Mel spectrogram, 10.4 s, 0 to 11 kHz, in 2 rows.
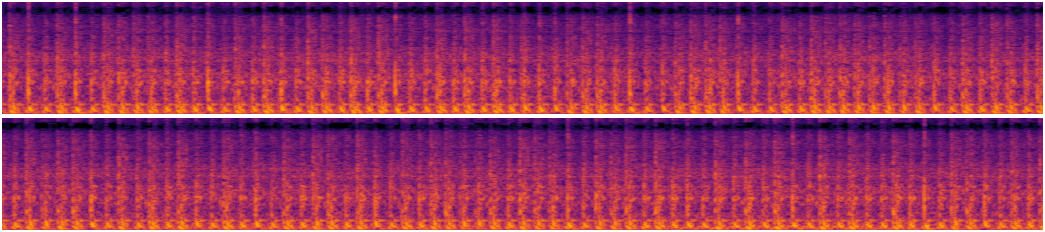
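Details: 1943 Gravely Model L single-cylinder on rebuilt magneto and borrowed 1955 L carburetor with its settings; uneven clattery chug about three beats/s, pops from carburetor and exhaust; valve lapping and lash check planned. Rough running with popping.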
